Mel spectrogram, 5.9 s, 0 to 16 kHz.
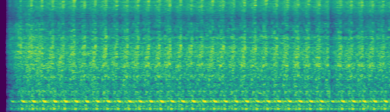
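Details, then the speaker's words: BS6 vehicle with very low fuel mileage and no fault codes, at idle: steady idle with an even pulsing knock about three per second; abnormal engine noise, cause unclear. "तो friends, आपने देखा इस गाड़ी में कैसा आवाज़ आ रहा है। तो ये आवाज़ से ड्राइवर का कोई लेना देना नहीं, ये बता रहा है जो गाड़ी में एवरेज बहुत कम दे रहा है।"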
